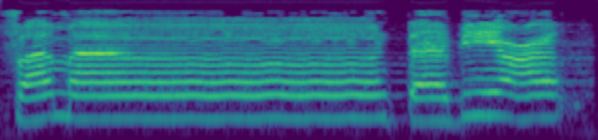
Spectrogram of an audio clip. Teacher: نون ساکن کے بعد تا آ رہا ہے، تا حروف اخفا میں سے ہے تو یہاں پر غنہ کر کے پڑھیں گے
